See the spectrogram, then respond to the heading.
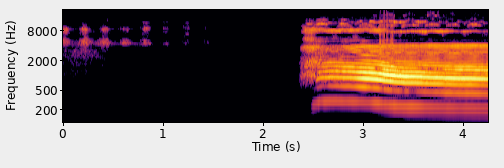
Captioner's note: sighs audibly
